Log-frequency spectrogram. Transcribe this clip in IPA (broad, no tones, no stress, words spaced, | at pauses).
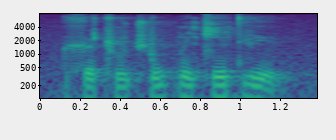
xʲɒʈ͡ʂũt͡ʃʼupẽ t͡ɕĩtvʲẽ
